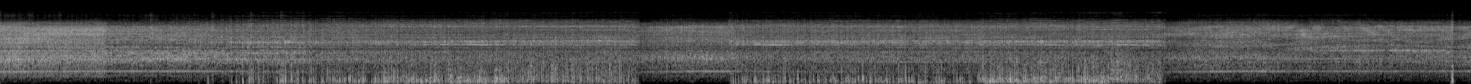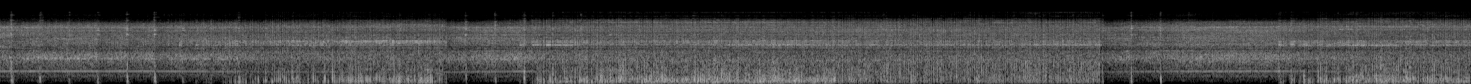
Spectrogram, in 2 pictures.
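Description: Angle grinder with an abrasive cutting disc running throughout, cutting into a forged metal spear head. It switches back and forth about five times between a steady whine when spinning free and a harsher grinding noise when the disc is pressed into the metal.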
